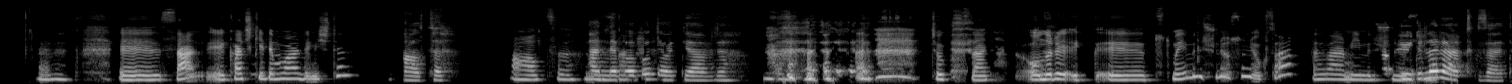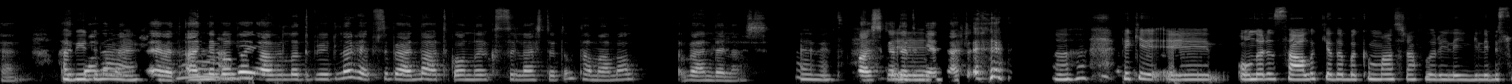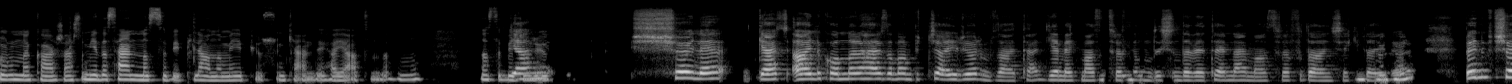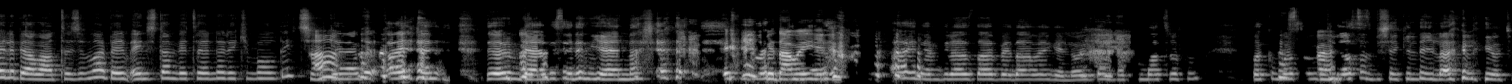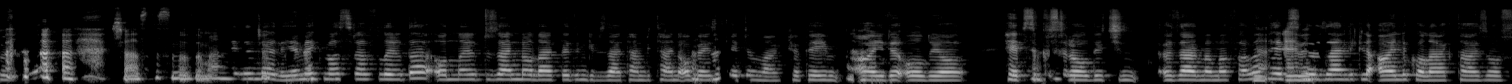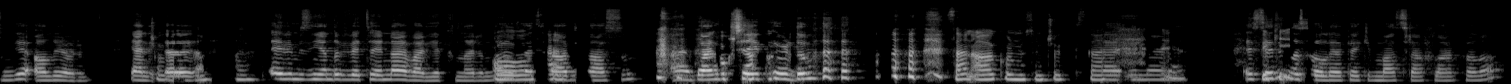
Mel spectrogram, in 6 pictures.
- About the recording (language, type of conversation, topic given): Turkish, unstructured, Hayvan sahiplenirken nelere dikkat etmek gerekir?
- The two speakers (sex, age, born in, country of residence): female, 25-29, Turkey, Poland; female, 45-49, Turkey, Spain
- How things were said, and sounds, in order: other background noise; static; chuckle; chuckle; distorted speech; chuckle; unintelligible speech; tapping; laugh; laughing while speaking: "Be bedavaya geliyor"; laughing while speaking: "Aynen"; chuckle; laugh; laughing while speaking: "bakım masrafım plansız bir şekilde ilerliyor çok diye"; laugh; chuckle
